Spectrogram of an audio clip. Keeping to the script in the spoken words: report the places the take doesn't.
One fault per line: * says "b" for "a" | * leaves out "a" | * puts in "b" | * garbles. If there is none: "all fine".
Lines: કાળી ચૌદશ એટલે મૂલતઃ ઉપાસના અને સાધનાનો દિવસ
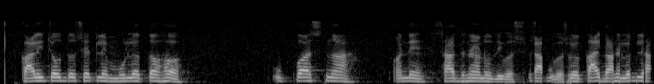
* garbles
